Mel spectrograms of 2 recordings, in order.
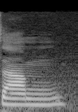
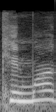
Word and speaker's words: quinoa: Another one is quinoa. Are you familiar with quinoa? It's spelled quinoa.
